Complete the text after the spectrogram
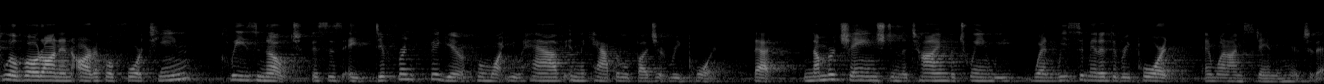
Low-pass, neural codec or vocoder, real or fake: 7.2 kHz; none; real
